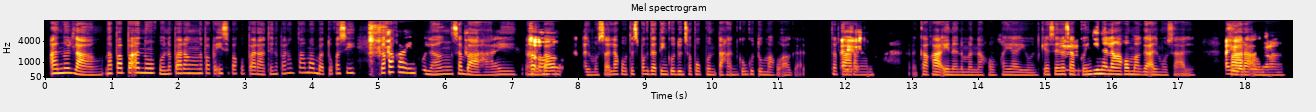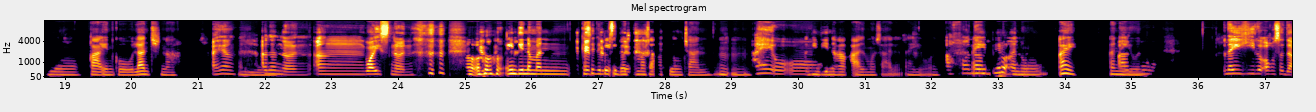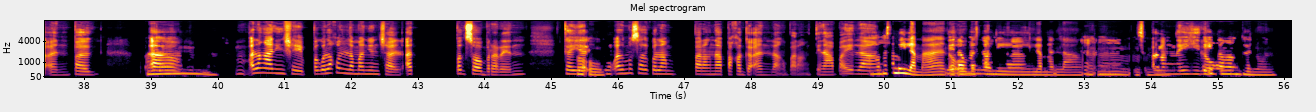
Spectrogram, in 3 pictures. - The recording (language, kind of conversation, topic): Filipino, unstructured, Ano ang pinakatumatak sa iyong aralin noong mga araw mo sa paaralan?
- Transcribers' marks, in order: chuckle; distorted speech; static; laughing while speaking: "Oo"; tapping; bird; chuckle; unintelligible speech; other background noise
